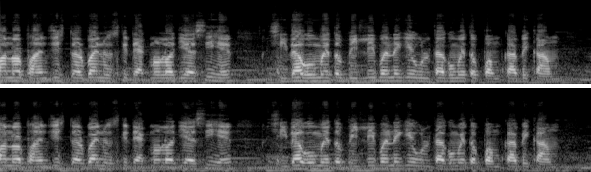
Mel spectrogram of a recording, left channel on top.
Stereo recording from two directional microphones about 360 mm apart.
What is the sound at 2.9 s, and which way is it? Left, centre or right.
A man's voice, left.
